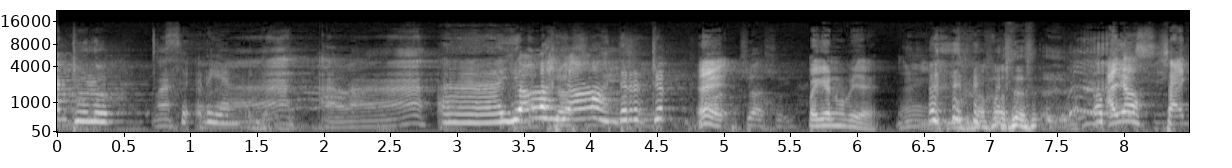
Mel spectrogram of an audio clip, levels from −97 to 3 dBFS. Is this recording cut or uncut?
cut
